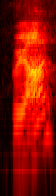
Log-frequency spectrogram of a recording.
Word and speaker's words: Brion: Brion? Yeah, Brion. Brion? Yeah. So it isn't Brian.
